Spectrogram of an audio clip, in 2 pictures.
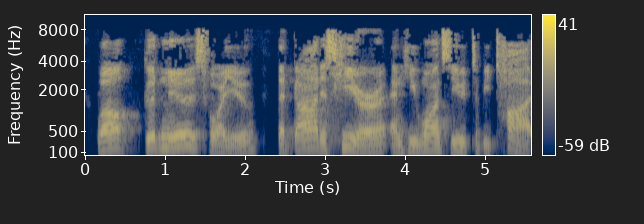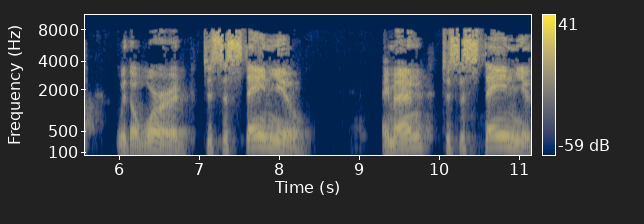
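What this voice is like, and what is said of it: Raised, loud preaching voice. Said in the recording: “raising my voice”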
